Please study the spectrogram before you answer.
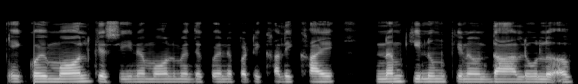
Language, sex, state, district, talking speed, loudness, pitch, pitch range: Magahi, male, Bihar, Gaya, 195 wpm, -20 LUFS, 125 Hz, 125-130 Hz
